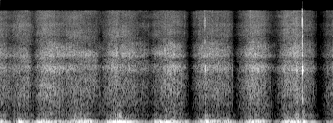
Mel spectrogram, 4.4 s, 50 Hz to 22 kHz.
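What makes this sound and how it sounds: Blue plastic-bristle brushes scratch both sides of a yellow foam microphone windscreen. This produces a deep, muffled rumbling scrape concentrated around 90 Hz. It swells and fades in loose, uneven strokes, with faint bright ticks now and then.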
